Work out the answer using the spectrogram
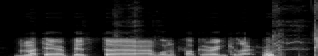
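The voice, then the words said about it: Imitates a TV character's voice. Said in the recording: “my Tony Soprano impression ... I think you nailed it”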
